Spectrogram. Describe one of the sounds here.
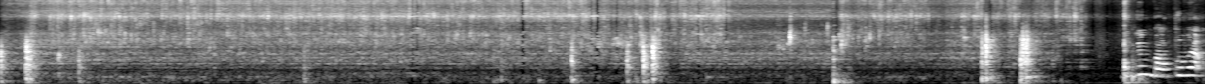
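Water runs steadily from a tap into a sink.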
